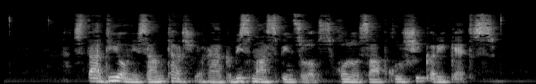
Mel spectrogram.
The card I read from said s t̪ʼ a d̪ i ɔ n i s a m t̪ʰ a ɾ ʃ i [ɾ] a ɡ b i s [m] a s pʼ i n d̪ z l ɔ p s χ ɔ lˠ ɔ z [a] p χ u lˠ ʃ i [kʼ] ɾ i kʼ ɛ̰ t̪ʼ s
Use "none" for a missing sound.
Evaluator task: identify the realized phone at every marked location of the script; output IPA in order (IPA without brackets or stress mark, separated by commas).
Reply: ɾ, m, a, kʼ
